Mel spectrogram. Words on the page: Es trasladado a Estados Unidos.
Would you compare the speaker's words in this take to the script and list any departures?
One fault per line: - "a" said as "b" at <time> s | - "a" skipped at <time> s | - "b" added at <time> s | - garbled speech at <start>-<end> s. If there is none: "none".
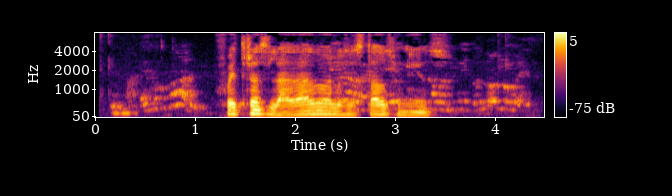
- "Es" said as "Fue" at 1.2 s
- "los" added at 2.4 s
